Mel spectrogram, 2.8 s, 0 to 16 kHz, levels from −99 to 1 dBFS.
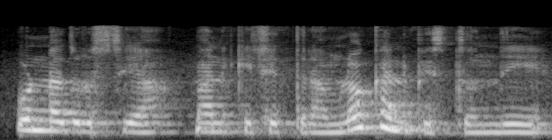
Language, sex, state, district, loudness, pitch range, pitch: Telugu, female, Andhra Pradesh, Chittoor, -18 LUFS, 215-250 Hz, 230 Hz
